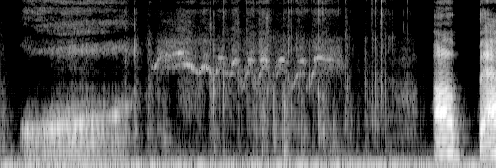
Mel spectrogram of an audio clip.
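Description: A storyteller imitates a bear snoring with a low rumbling voiced snore, followed by two short loud snorting bursts near the end.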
